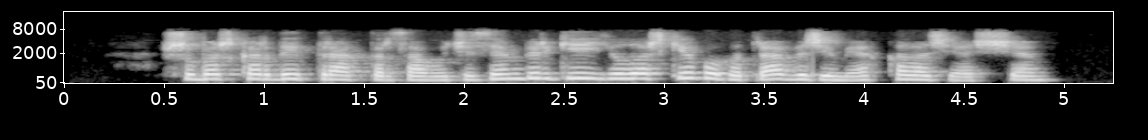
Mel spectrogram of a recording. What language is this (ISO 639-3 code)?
chv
